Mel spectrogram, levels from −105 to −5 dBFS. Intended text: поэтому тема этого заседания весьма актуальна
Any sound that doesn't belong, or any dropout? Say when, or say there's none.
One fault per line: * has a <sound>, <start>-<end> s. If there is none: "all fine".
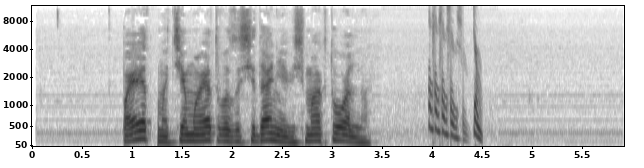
* has a dropout, 1.2-1.3 s
* has a chirp, 4.0-4.5 s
